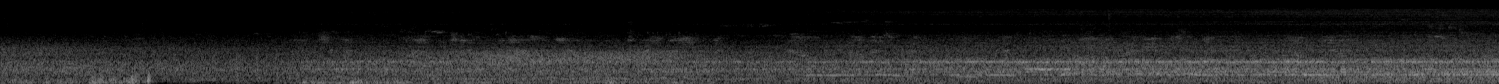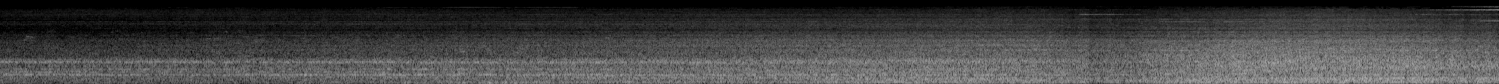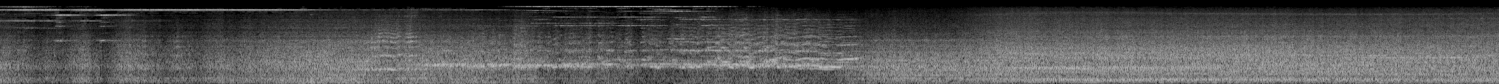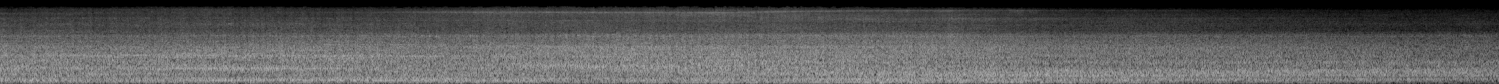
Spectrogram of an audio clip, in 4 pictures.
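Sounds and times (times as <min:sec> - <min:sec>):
train braking: 0:06.4 - 0:56.5
train engine running: 0:07.8 - 0:59.9
high-pitched brake squealing: 0:29.4 - 0:38.8.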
